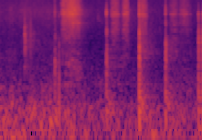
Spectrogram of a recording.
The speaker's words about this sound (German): Das schreibe ich mal da hinten hin.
